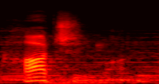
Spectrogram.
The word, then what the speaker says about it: Hachiman: But Tam, you read your book of, uh, Hachiman, right?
